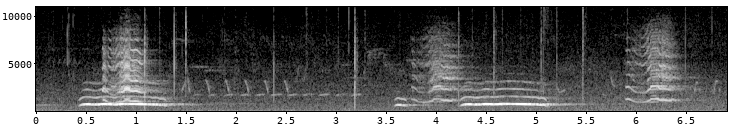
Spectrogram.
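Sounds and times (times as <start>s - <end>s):
faint hiss of quiet night air: 0.0s - 6.9s
owl hooting at night: 0.4s - 1.5s, 3.6s - 6.5s.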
